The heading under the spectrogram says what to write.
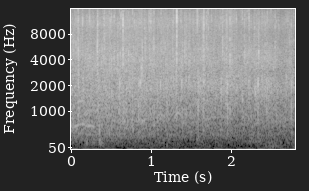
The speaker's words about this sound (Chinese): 给点掌声吧。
